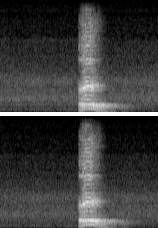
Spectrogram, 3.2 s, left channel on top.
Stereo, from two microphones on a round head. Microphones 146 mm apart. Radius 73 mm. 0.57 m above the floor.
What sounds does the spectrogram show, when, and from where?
1.6 s a shout: 15° left (ahead or behind), 0.9 m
